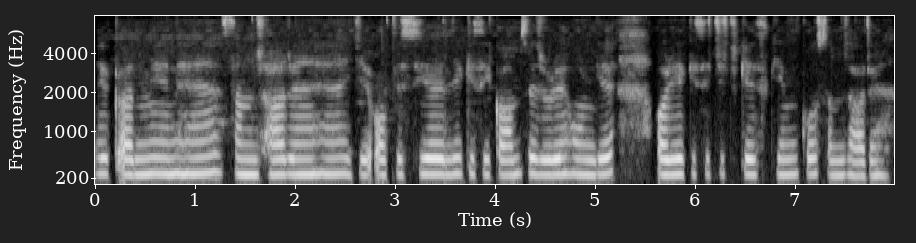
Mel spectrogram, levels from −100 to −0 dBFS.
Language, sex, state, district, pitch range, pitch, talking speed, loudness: Hindi, female, Bihar, Kishanganj, 260-275 Hz, 265 Hz, 175 wpm, -20 LUFS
